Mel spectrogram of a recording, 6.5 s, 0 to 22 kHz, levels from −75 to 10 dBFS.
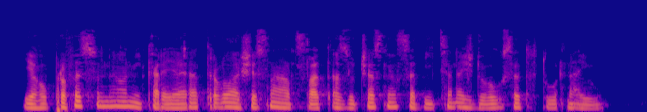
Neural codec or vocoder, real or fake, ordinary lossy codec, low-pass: vocoder, 22.05 kHz, 80 mel bands, WaveNeXt; fake; MP3, 32 kbps; 9.9 kHz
